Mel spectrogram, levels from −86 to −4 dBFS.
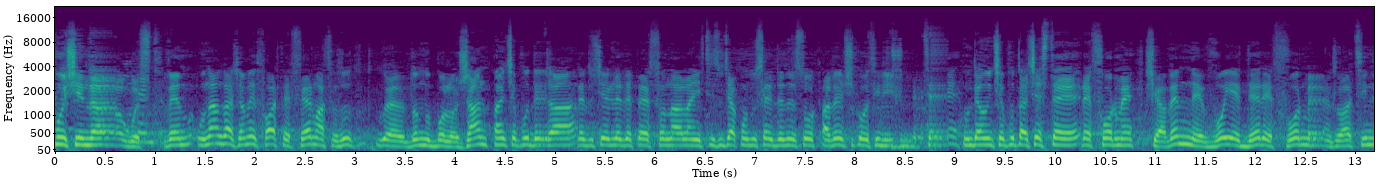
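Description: Smeared, phasey dropouts at 0.43–0.72 s, 4.83–4.94 s and 12.55–12.75 s, plus a broken stretch from 8.33 to 9.04 s with gaps up to about 150 ms, are AAC frame loss with concealment: the decoder rebuilt the missing frames from the last good spectrum.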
